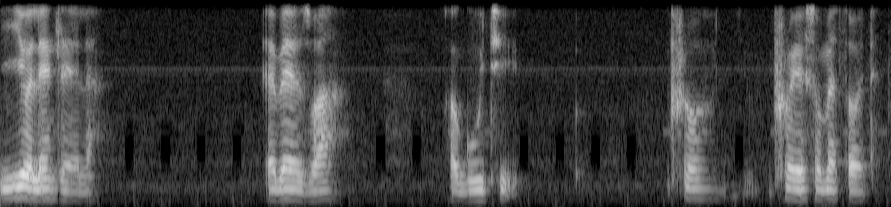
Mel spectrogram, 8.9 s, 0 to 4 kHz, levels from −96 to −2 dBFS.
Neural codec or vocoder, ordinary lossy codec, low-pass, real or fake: vocoder, 44.1 kHz, 128 mel bands every 256 samples, BigVGAN v2; none; 3.6 kHz; fake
